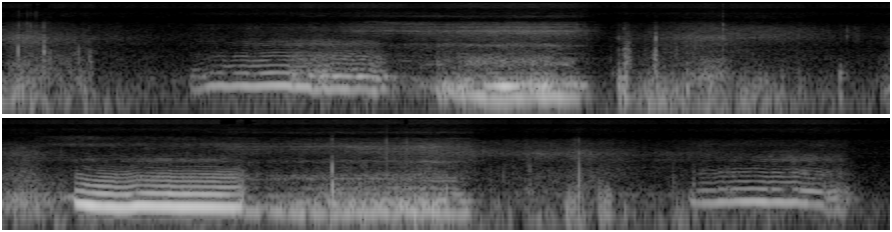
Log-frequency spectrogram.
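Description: Rhythmic snoring with a rough, buzzing tone on the breath in and a softer breath out, repeating through the clip.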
